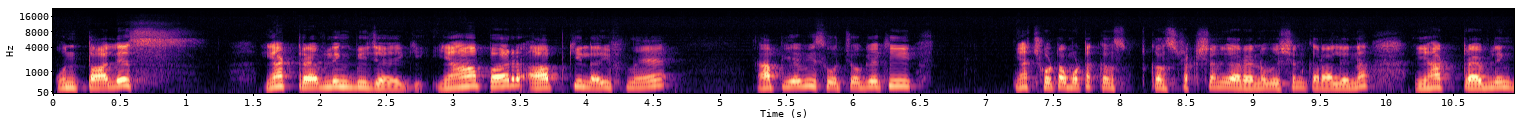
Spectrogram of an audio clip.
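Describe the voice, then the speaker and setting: A man's voice: high-pitched, darkish tone, lo-fi sound. A man reading a palm aloud for viewers as a palmist, firing off rhetorical questions and repeating phrases for emphasis.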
